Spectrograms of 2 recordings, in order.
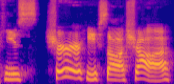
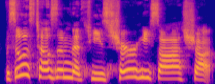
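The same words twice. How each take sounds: First: Slowed down, each word placed with care; slow careful tongue twister. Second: Said in the usual way. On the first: Shown as a demonstration. Retrying a tongue twister for the listener, slow and careful. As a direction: work through the tongue twister slowly. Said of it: "Quite a tongue twister". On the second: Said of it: "I can't say that".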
